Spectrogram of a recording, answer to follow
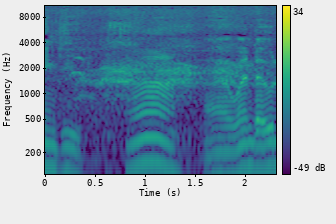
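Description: A man's voice with long, drawn-out vowels: one long call rising and falling in pitch about a second in, and another starting near the end.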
